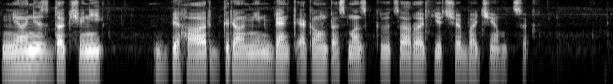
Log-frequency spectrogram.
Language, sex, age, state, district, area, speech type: Kashmiri, male, 18-30, Jammu and Kashmir, Pulwama, urban, read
